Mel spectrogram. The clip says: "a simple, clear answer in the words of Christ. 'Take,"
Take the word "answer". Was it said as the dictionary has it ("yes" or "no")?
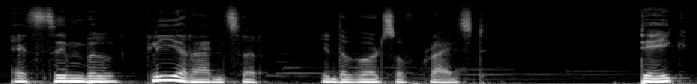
yes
